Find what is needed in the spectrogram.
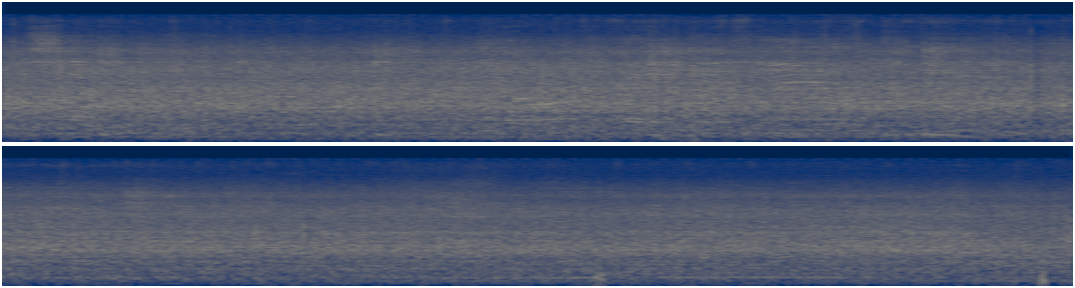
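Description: Steady road noise of a car being driven along a highway, an even hum of tyres and engine with no sharp events.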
